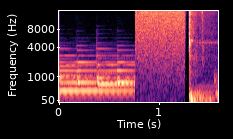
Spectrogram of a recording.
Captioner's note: static sound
